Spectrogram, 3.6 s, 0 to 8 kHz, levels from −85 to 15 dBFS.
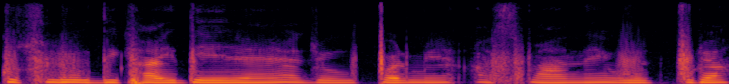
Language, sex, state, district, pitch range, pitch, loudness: Hindi, female, Bihar, Sitamarhi, 195-205 Hz, 200 Hz, -21 LUFS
